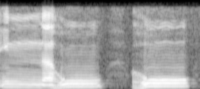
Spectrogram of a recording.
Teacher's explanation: فلما كانت الهاء مضمومة في إنه وصلناها بواو · Term: الصلة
